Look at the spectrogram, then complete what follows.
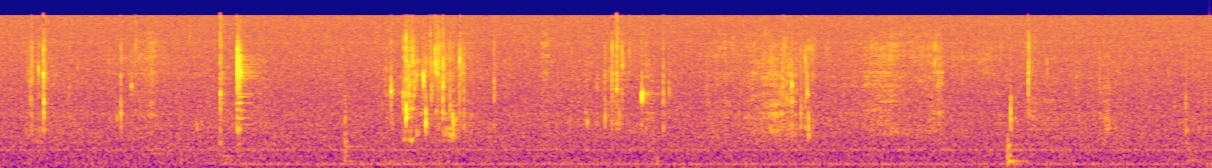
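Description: Spoon stirring a thick cheese sauce in an enamelled pot: soft squishy stirring, with scattered light clicks and scrapes of the spoon against the pot. A faint steady hum comes in about two seconds in.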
